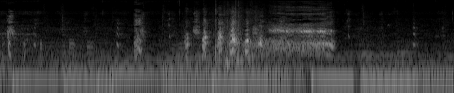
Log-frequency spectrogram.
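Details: Chicken on a farm clucking in a short burst of rapid, sharp notes midway, with a steady musical backing track throughout.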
